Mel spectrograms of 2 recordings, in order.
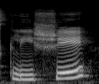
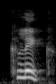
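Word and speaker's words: cliché: have the word cliche this word is pronounced as cliche and not click a lot of people are tempted to say click but it is cliche cliche next we have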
